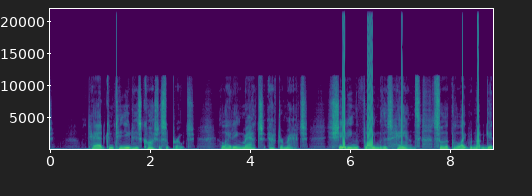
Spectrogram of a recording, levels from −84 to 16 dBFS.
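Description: Integer overflow runs through this speech: on the loudest peaks a gain or sum exceeded the largest integer and wrapped to the opposite sign instead of being limited, so those samples jump across the full range. Violent cracks, sharper than clipping, land at 1.32 s, 5.85 to 5.90 s, 6.34 to 6.45 s (pushed about 2 dB over, the harshest), 7.03 s, and 8.25 to 8.58 s, where the crackling persists longest.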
